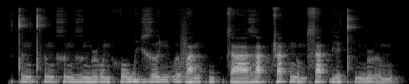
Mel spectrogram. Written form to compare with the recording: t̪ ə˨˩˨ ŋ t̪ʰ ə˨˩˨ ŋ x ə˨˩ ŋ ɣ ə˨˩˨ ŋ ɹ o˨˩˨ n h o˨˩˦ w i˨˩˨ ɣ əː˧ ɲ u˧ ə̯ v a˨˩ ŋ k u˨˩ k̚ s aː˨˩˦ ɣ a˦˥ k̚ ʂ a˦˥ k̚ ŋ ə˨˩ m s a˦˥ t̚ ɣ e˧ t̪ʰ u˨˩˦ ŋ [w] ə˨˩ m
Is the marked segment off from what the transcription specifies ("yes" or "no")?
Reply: yes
